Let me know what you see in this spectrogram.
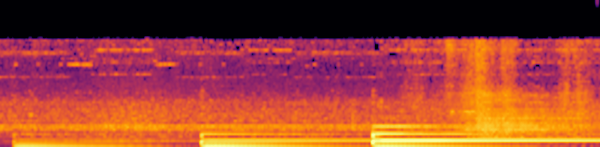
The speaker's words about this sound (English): with the sound of the bell, we'll start and end with the bell. So listen.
